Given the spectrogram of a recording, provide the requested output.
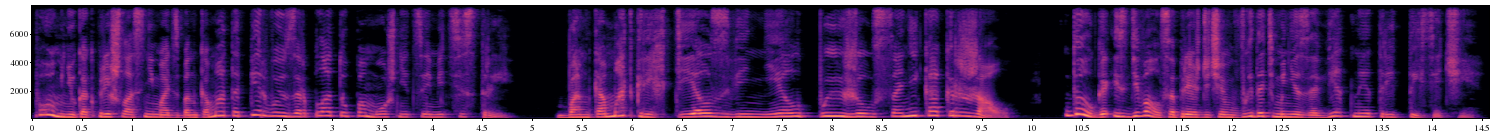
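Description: A woman's voice: mid-range voice, lively intonation, measured pace, warm tone. A woman narrating a first-person audiobook in a wry, ironic way.

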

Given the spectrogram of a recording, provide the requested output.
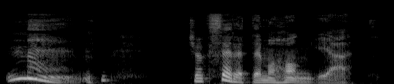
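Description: A man's voice: on the low side, huge pitch swings, creaky, mellow, breathy edge, pitched above the performer's own voice, exaggerated voice. Man doing a cheeky, broke young painter. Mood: playful.

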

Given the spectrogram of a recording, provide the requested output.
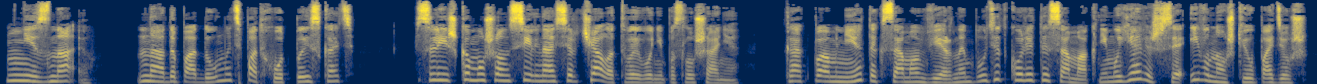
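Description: A woman voicing a young woman's gentle, persuasive older sister in an audiobook, folksy and soothing. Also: mid-range voice, animated, moderate pace, no echo, clean studio sound, lightly acted. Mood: coaxing, stern. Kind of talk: audiobook character voice.

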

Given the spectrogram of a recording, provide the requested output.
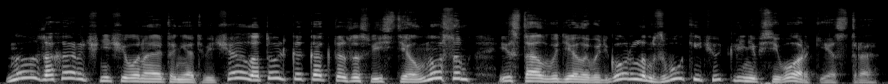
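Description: A storyteller reading a story aloud, measured and expressive in delivery. The pitch sits in a middle register but moves about a great deal. The narrating voice is kept lower and calmer than the voices acted for the characters.

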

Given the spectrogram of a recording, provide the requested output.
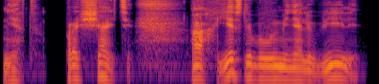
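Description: A man's voice: fairly low pitch, measured pace, a little mellow, no echo, clean studio sound, lightly acted. A man voicing a passionate, proud eighteen-year-old woman who speaks with emotional reproach. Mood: heartbroken.

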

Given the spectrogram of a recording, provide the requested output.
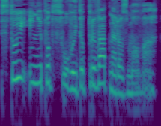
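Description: Lady voicing a giggly tipsy bridesmaid in an audiobook, bubbly, bit of gravel, dry close sound. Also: medium pitch, moderate pace, a little mellow, no echo, close to an everyday voice. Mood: serious. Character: cheerful tipsy woman, bridesmaid, warm old friend. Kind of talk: audiobook character voice.

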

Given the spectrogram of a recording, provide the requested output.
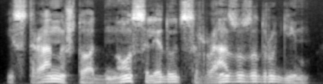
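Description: A man reading an audiobook, voicing a calm country doctor who questions in a measured, deliberate way. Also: sits low, husky, dry recording, clean studio sound, exaggerated voice. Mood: probing.

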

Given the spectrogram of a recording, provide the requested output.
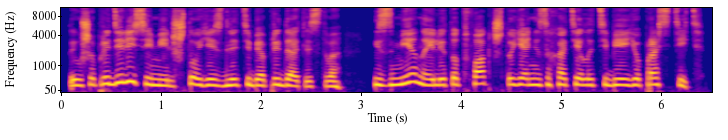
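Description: A woman's voice: a little fast, dry recording, studio quality, close to an everyday voice. A woman voicing a hysterical, venomous woman who hisses and shrieks sarcastic accusations at her ex. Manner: shrill, hissing, sarcastic.

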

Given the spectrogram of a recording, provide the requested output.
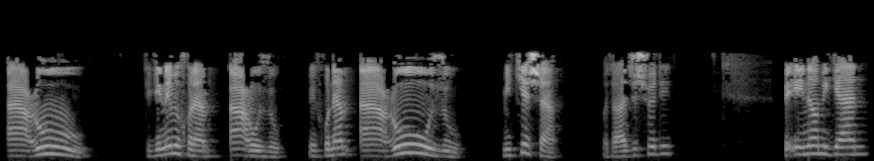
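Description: A fairly high-voiced man gives a tajweed lesson, patiently breaking down each letter and sound. He stops often to chant words slowly as examples. The recording sounds dull and lo-fi. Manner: patient, explains step by step and models drawn-out recitation. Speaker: Quran recitation teacher.

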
